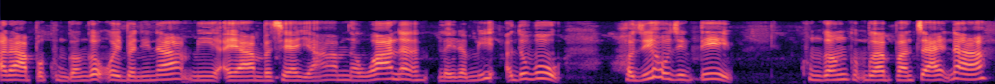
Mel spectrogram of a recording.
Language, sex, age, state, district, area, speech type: Manipuri, female, 60+, Manipur, Imphal East, rural, spontaneous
